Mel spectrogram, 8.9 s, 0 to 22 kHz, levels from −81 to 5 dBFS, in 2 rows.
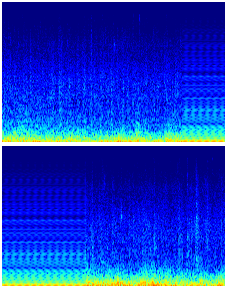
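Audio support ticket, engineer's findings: Steady buzz at about 43 Hz replacing the sound, 3.62–6.14 s. System hang loop: driver/host froze, hardware kept replaying one 23.22 ms ring-buffer segment, which fits a 1024-sample buffer, over a hundred times. Probable component: audio driver or host computer.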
